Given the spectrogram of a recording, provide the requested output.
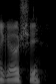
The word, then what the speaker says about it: Nagoshi: So as Nagashi, however you say his last name, probably butchering it, sorry. – Probably Nagoshi. That's very American of me.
